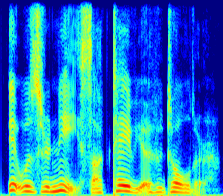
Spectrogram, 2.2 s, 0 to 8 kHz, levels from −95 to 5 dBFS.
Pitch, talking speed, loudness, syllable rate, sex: 185 Hz, 215 wpm, -17 LUFS, 5.7 syllables/s, female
